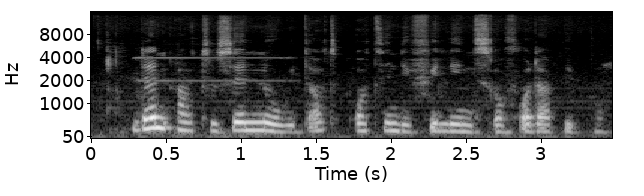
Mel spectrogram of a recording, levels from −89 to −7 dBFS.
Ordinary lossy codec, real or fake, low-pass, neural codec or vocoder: AAC, 96 kbps; real; 14.4 kHz; none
